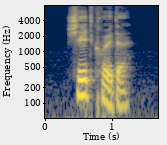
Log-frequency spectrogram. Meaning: turtle, tortoise
- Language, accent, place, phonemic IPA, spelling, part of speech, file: German, Germany, Berlin, /ˈʃɪltˌkʁøːtə/, Schildkröte, noun, De-Schildkröte.ogg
